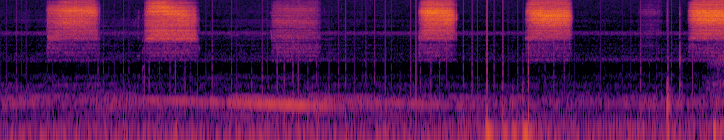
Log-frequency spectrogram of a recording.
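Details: Begging from a brood of seven wild barn owl chicks as the mother delivers food in a nest box: six hissing screeches at uneven intervals, with a noticeable low droning hum and a few soft knocks underneath.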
